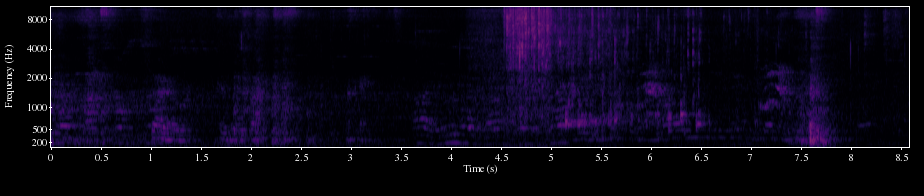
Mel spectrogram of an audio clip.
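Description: Faint voices in a small room, with a short burst of hiss about halfway through.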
